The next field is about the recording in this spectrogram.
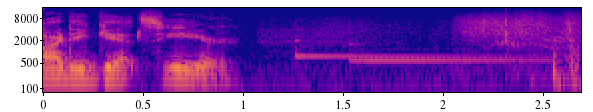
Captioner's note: doorbell ringing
